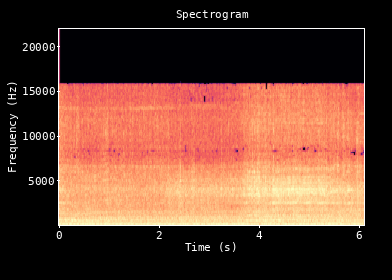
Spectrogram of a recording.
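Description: A Mahindra 595 DI Turbo tractor engine idles close by in a field, a steady low diesel chug throughout with no talk over it.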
